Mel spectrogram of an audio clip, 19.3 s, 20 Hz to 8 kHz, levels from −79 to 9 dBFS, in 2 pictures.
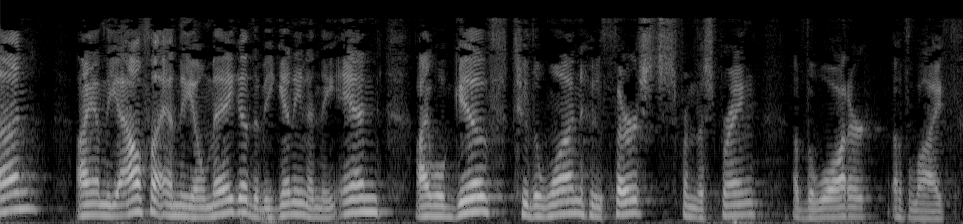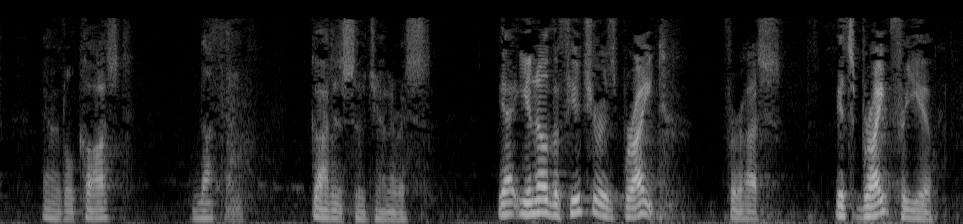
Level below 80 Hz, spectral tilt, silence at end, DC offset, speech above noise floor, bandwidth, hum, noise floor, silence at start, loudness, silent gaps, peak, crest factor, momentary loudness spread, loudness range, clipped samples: -50 dBFS; -7 dB/octave; 0.25 s; under 0.1%; 36 dB; 6.6 kHz; none; -59 dBFS; 0 s; -23 LUFS; none; -2 dBFS; 22 dB; 16 LU; 11 LU; under 0.1%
